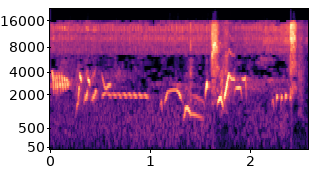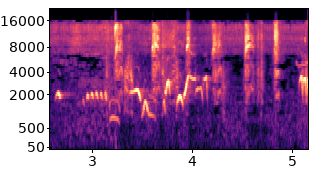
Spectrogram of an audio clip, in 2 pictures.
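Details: Wild Oriental magpie-robin in forest sings a rapid, varied run of clear whistles, slurred notes and short trills over a steady high insect drone.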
